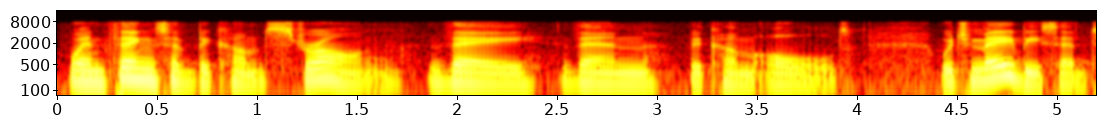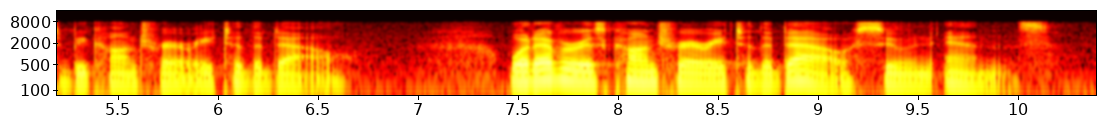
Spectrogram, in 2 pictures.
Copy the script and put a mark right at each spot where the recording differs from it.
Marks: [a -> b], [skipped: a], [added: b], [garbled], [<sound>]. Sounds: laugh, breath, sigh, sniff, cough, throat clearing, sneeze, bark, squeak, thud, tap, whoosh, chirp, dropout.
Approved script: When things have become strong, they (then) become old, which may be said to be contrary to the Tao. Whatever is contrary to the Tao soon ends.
When things have become strong, they (then) become old, which may be said to be contrary to the Tao. Whatever is contrary to the Tao soon ends.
